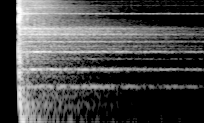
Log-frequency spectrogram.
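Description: A single metallic clang, struck once just after the start with a deep thud underneath, then ringing on with a bell-like tone and slowly fading away.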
